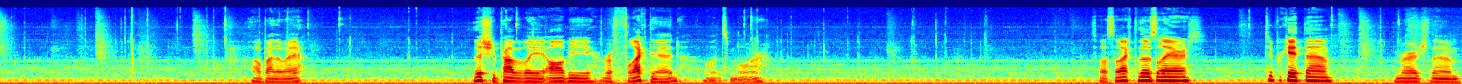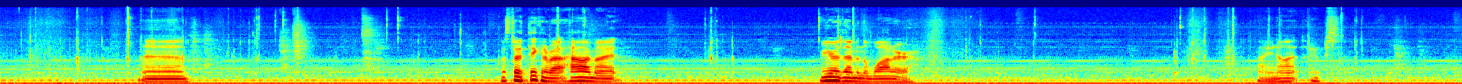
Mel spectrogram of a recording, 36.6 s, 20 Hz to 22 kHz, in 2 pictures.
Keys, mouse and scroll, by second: 0.9-2.5 scroll, 3.1 b, 4.2 b, 4.3 click, 4.3 b, 4.4 click, 6.5 click, 6.9-7.6 scroll, 7.6 scroll down 3, 8.1-8.7 scroll down 3, 8.7 scroll up 1, 9.4 shift+click, 11.3 ctrl+e, 11.3 shift+click, 12.2 ctrl+z, 13.5-14.0 scroll up 4, 14.0-14.6 scroll, 16.6 click, 17.3 ctrl+e, 18.3-19.3 scroll, 19.3-20.1 scroll, 20.5 ctrl+r, 21.3 ctrl+t, 21.8 right click, 23.3 click, 25.4 b, 28.5 shift+click, 29.1 3, 30.0 Return, 30.4 ▯, 32.8 ▯, 33.0 click, 33.7 ctrl+z, 34.1 ctrl+z, 35.0 ctrl+z, 35.8-36.5 scroll.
